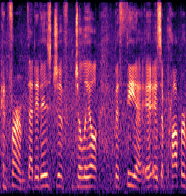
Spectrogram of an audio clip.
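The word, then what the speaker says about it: Bethea: just want to confirm that it is Jalil Betha is a proper pronunciation of his last name so I'm going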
